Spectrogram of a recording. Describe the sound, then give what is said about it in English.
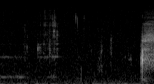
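Sipping from a can of Celsius energy drink: soft, faint mouth and lip clicks, then a sudden louder, fizzy slurp near the end. “As I sip on my Celsius that is currently beside me, give you a little bit of ASMR.”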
